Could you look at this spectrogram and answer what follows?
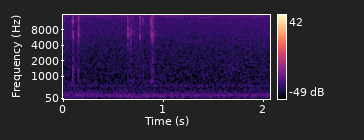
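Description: Faint keystrokes on a computer keyboard while setting up a Softube Console 1 controller in Pro Tools, a few quick clicks near the start and middle over a steady low hum.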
